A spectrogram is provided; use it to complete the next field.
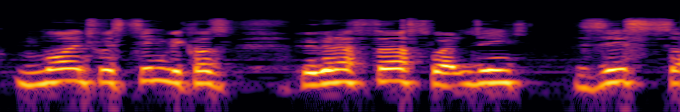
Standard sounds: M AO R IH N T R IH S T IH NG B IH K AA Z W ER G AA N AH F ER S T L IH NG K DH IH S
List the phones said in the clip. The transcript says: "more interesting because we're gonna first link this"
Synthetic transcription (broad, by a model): M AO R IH N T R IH S T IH NG B IH K AA Z W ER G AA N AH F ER S T L IH NG K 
